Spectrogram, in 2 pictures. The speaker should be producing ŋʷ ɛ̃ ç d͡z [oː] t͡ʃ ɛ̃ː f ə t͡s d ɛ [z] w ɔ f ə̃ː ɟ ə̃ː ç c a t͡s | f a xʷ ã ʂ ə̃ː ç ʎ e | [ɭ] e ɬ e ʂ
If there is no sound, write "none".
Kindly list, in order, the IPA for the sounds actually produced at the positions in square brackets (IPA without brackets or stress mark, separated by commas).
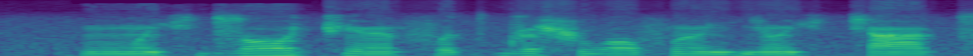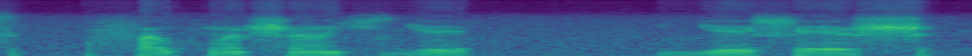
ɔː, ʂ, ʎ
